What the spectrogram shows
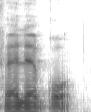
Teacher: Birob alfalaq degandik alif lam bu yerda izhar qamar bo'li uchun lamni ochiq o'qiymiz. Oxiridagi qafni qalqala qilib to'xtaymiz.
